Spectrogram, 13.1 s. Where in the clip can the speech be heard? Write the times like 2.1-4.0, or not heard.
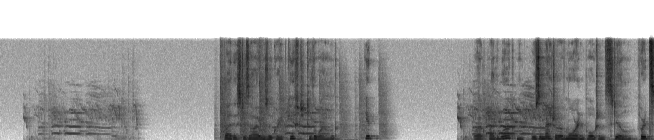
4.5-7.5, 9.4-13.0.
